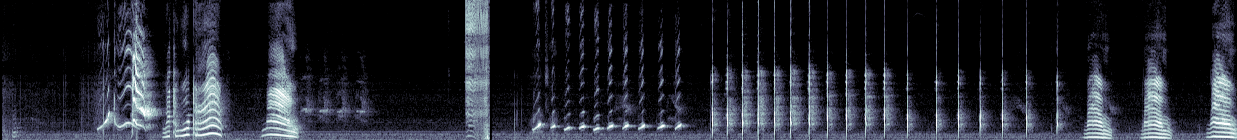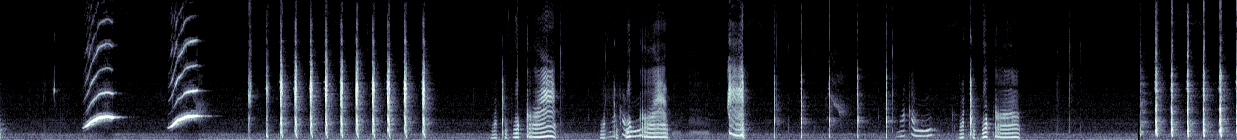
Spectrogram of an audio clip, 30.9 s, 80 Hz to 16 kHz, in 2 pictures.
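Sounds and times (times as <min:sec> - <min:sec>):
parrot chirps and warbles: 0:01.1 - 0:04.8, 0:05.8 - 0:15.6, 0:16.5 - 0:21.0, 0:21.6 - 0:28.8, 0:29.7 - 0:30.9
parrot whistles: 0:01.2 - 0:02.8, 0:05.8 - 0:08.6, 0:16.5 - 0:18.2
parrot meowing: 0:01.2 - 0:03.9, 0:13.5 - 0:15.6, 0:21.6 - 0:24.8, 0:26.6 - 0:28.3
parrot squawk: 0:01.2 - 0:03.9, 0:13.5 - 0:15.6, 0:21.6 - 0:24.9, 0:26.6 - 0:28.3.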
